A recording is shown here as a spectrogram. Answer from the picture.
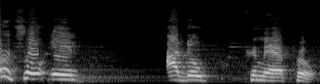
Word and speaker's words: Premiere: to throw in adult Premiere Pro I don't know if I'm pronouncing it well but most people say it's Primera most of it is Premiere but whatever you call it it's Premiere Pro it's a video editing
